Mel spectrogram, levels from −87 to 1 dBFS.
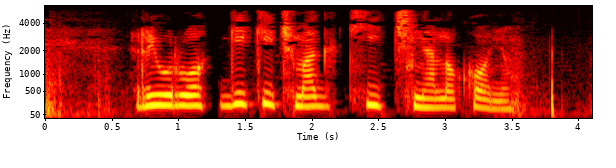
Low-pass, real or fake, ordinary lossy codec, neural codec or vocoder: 5.4 kHz; real; MP3, 24 kbps; none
